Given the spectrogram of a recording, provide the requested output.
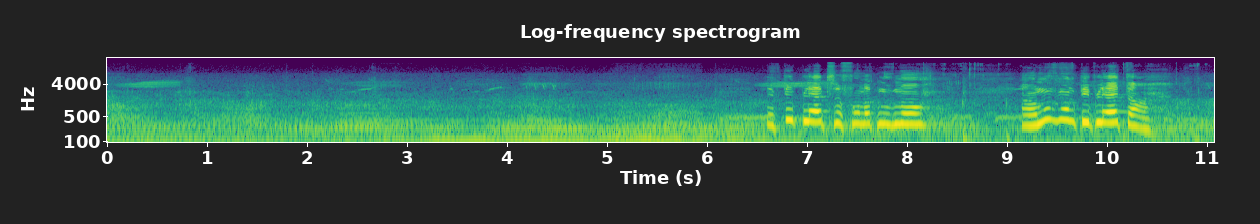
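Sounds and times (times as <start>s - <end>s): low outdoor rumble: 0.0s - 11.0s
faint bird chirps and trill: 0.1s - 0.8s.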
